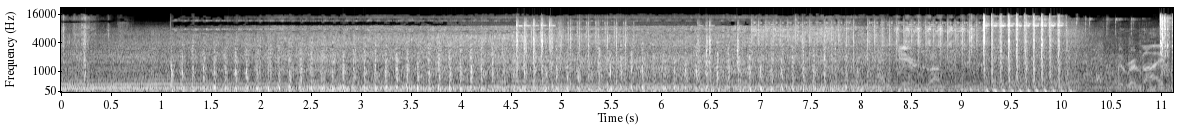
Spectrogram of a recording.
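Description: A helicopter's rotor thumps rapidly and steadily nearby.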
